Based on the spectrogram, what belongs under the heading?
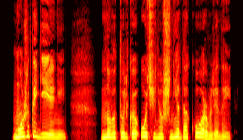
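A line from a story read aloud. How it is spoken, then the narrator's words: Laughing. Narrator (Russian): смеялась Маруся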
